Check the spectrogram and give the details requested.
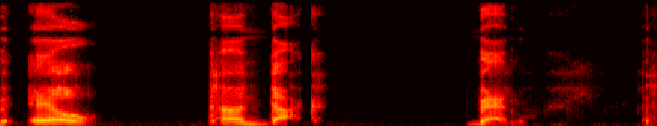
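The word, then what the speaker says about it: Al-Khandak: One of the major battles that came up was one called the El Khandak battle. That's how I pronounce it, because it's A-L, then hyphen K-H-A-N. So I'm assuming it's pronounced just like Khan, and then D-A-K.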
